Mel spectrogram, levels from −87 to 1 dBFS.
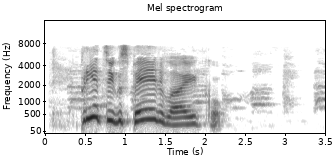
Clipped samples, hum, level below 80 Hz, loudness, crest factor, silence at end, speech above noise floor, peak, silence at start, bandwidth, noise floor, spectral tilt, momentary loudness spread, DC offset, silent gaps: under 0.1%; none; -76 dBFS; -23 LUFS; 16 dB; 1.3 s; 39 dB; -10 dBFS; 0.45 s; 8 kHz; -62 dBFS; -4 dB/octave; 20 LU; under 0.1%; none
